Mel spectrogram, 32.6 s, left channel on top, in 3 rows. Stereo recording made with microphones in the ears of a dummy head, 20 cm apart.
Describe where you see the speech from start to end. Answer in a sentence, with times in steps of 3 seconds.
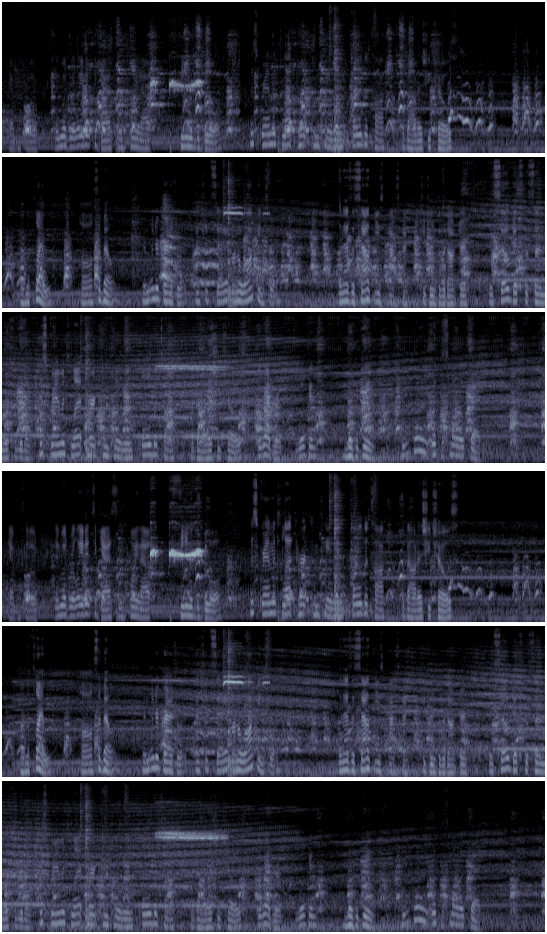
You can hear the speech on the right from 0 s, in the centre from 15 s and on the left from 21 s.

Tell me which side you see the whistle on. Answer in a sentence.
In this clip you hear the whistle on the right.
